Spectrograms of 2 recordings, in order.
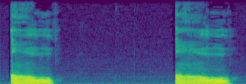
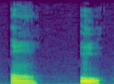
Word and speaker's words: en haut: En haut, okay. Final T not pronounced, and then this H as previously, you don't pronounce it. So this is O, en haut, en haut, en haut.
